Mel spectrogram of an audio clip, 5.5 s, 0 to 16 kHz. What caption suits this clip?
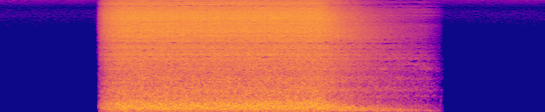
This sound shows the noise that hand dryer does when someone is drying his hands.
It was recorded in the toilets of Tallers building in Campus Poblenou, UPF.
dryer, Tallers, Hand, WC, Wet, campus-upf, UPF-CS14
